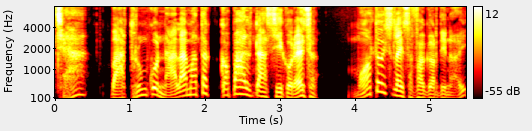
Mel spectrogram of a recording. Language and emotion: Nepali, disgusted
